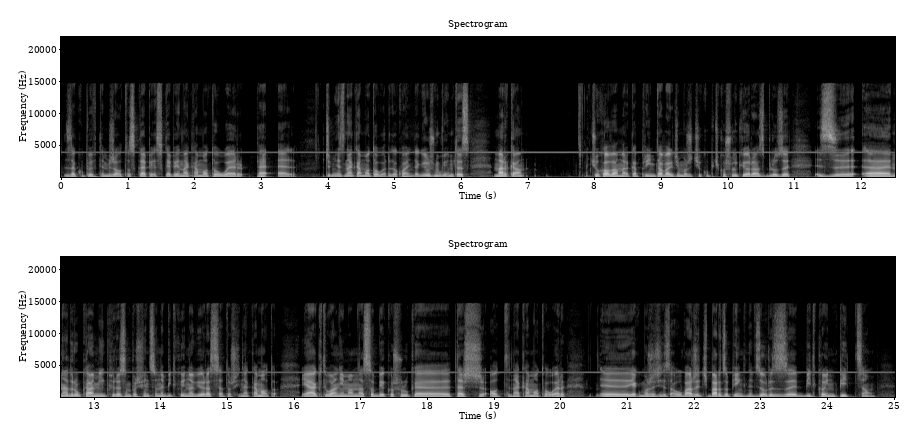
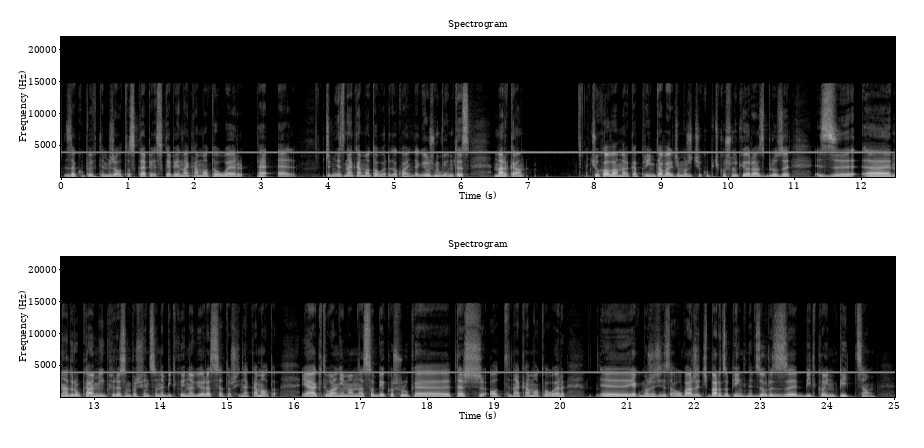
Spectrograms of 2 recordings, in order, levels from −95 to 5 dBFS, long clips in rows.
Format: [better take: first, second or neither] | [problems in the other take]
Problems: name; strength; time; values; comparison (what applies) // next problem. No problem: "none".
first | high-pitched whine; loud; throughout; 4 kHz, 9 dB below the speech; faint in the first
